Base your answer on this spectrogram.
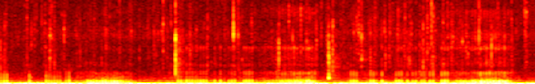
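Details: Domestic cat purring gently in a cozy autumn setting beside a fireplace: a steady low rumble swelling and fading in breathing cycles about every two seconds, with sharp crackles and pops of burning wood throughout.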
